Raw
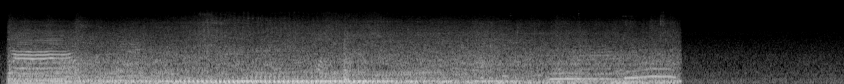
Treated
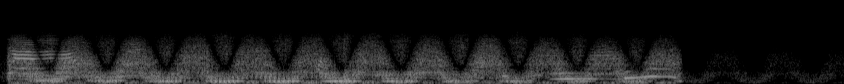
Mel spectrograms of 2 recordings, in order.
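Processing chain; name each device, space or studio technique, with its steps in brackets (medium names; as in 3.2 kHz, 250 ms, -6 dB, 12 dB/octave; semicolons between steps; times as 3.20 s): vibe pedal into a guitar amplifier (lamp-driven phase shifter 1.7 Hz; valve stage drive 13 dB, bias 0.45; cabinet simulation 87–3500 Hz, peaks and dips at 120 Hz -8 dB, 220 Hz -7 dB, 690 Hz -5 dB); trim -8.5 dB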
